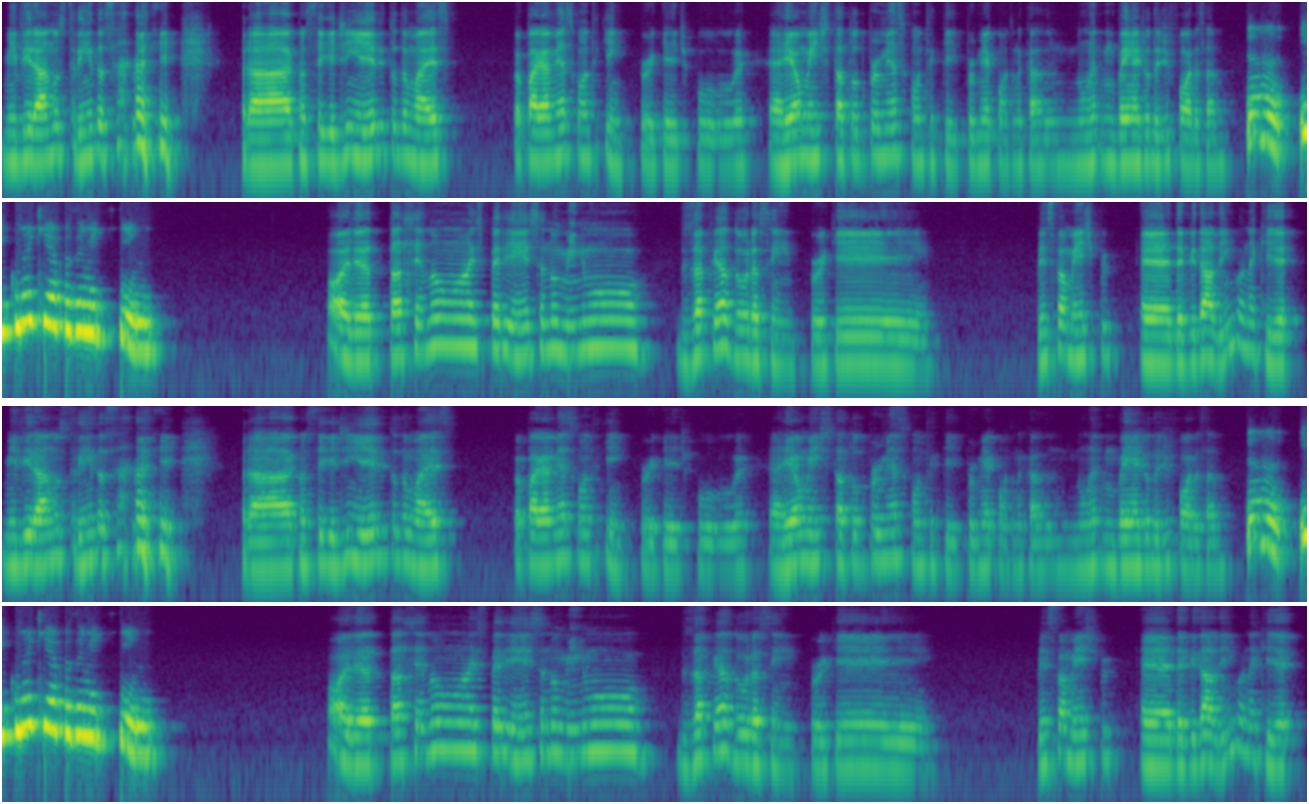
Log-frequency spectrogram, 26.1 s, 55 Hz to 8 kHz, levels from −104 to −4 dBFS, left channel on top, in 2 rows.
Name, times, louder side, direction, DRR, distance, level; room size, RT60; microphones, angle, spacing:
voice 1, 0.0-2.0 2.4-4.5 5.1-7.4 7.7-12.2 16.3-19.5 19.8-22.3 23.4-24.1 24.4-25.9, left 3 dB, 80° left, 0.8 m, -30 dB
voice 2, 12.5-14.6, left 2 dB, 15° left, 0.3 m, -15 dB
9.6 x 4.2 x 2.7 m
head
